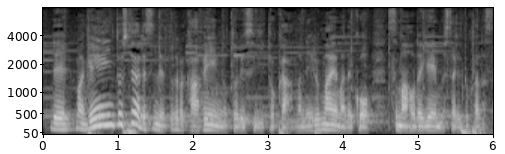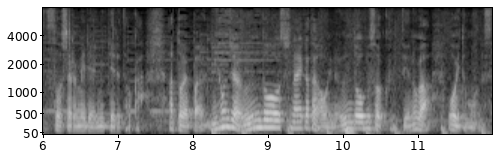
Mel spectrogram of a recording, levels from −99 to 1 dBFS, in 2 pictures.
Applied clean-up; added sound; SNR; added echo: none; Bass drum / Thump, thud; 18 dB; none.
